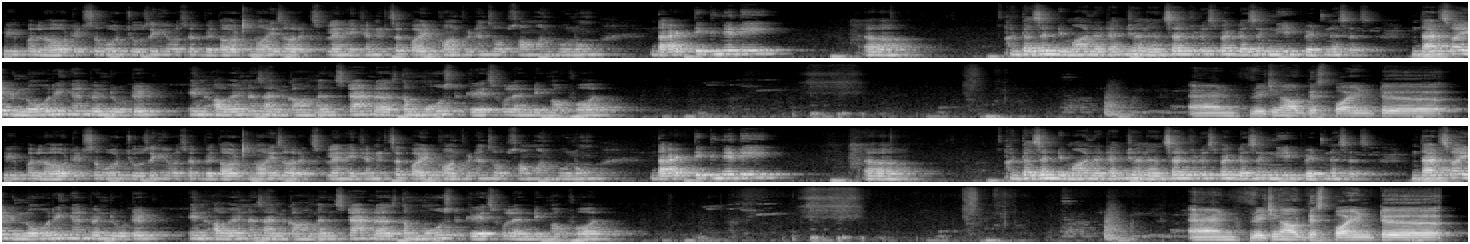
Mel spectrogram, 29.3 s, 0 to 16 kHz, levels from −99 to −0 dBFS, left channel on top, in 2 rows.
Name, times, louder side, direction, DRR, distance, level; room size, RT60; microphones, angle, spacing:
voice 1, 0.0-6.1 6.5-7.8 8.6-9.1 10.0-13.6 14.1-16.2 16.5-20.7, equal, 15° right, 1.1 m, -26 dB
voice 2, 22.7-23.1 25.7-26.0 26.5-29.1, right 5 dB, 55° right, 0.4 m, -23 dB
7.0 x 6.4 x 4.3 m
head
